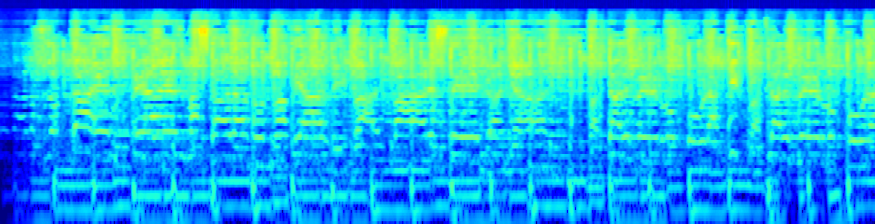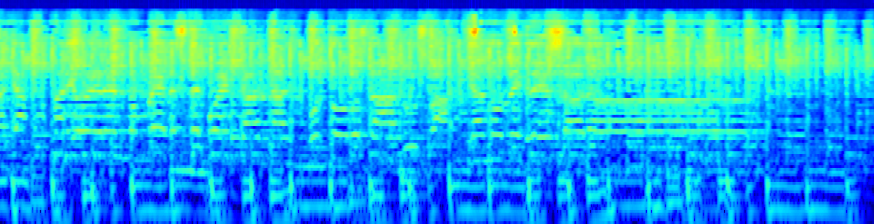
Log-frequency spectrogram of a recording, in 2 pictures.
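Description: A loud, upbeat music track, played as entrance music when author Juan Luis R. Ponza arrives on the radio show La Mujer Actual, plays continuously with no talking over it, a dense full-band sound with a steady driving beat holding at even volume throughout.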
